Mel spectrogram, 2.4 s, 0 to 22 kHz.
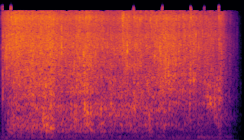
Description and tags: Water Splash 1
Splashing water from a plastic container onto soil and plants.
Recorded with a Zoom H2. Edited with Audacity.
liquid, splash, splashing, squirt, water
